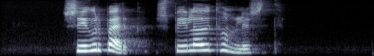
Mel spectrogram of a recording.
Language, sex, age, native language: Icelandic, female, 40-49, Icelandic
